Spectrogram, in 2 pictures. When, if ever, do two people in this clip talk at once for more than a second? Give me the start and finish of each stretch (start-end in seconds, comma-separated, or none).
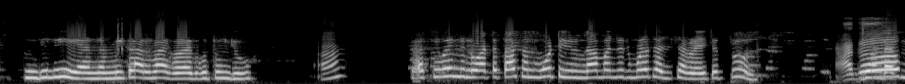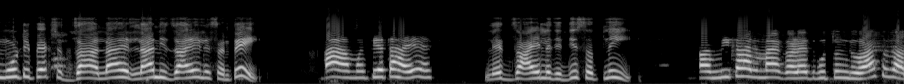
none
